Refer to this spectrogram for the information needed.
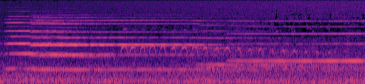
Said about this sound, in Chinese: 哦，那是口风琴的声音。你不说我都注意不到，但我那种苍凉的感觉我是捕捉到了。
